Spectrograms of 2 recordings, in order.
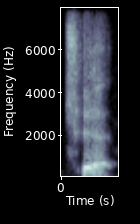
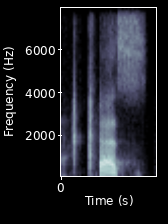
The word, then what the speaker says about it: chet: So there's you're talking about the chet. The chet. I'm being funny. Or if you're Ashkenazim, they say ches with a ches. They don't say chet.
